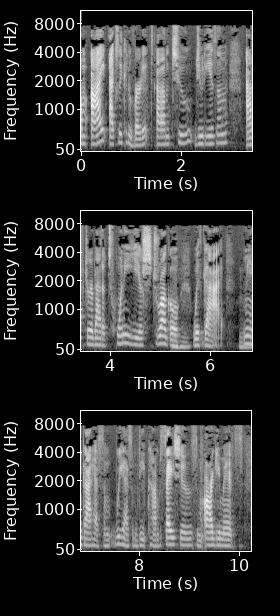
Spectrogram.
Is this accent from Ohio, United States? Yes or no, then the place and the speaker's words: yes; Cincinnati, Ohio, United States; now in Chicago, United States; I'm not originally from Chicago. I'm originally from Cincinnati, Kentucky. So yeah, we have a little bit of that Southern flair.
